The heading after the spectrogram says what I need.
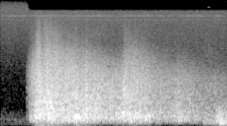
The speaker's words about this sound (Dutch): Een rollende donderslag deed het huis schudden.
